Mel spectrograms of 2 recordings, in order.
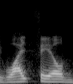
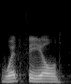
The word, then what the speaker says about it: Whitefield: And I know the way it's spelled, it looks like it would be Whitefield, but I'm on good authority, I'm told it was pronounced Whitfield. He is by far the most famous preacher of the 1740s.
